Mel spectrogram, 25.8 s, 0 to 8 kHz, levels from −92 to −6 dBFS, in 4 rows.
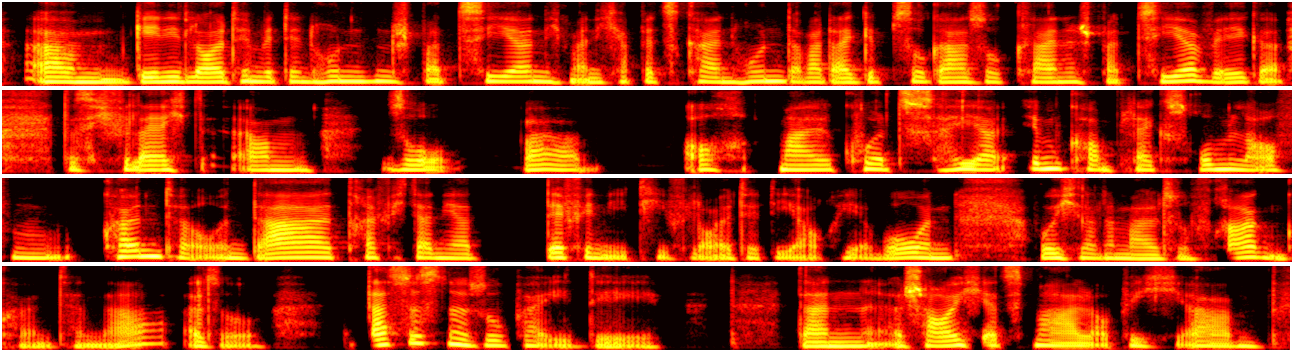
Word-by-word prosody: ähm, 160 -2 +4
gehen 165 0 +4
die 170 - +5
Leute 165 +2 +4
mit 170 0 0
den 165 -2 +1
Hunden 180 0 +4
spazieren. 180 +1 0
Ich 155 -5 -3
meine, 150 - -1
ich 150 - -11
habe 175 - -6
jetzt 160 - -4
keinen 160 -4 -1
Hund, 180 +1 +3
aber 160 -2 -2
da 150 - +1
gibt's 155 +2 -4
sogar 160 -2 0
so 155 +1 -4
kleine 160 +1 -2
Spazierwege, 175 -1 0 0.3
dass - - -4
ich - - -6
vielleicht, 165 -3 +1
ähm, 155 -1 0 0.3
so, 170 +1 -1 0.3
äh, 165 -1 +1 0.5
auch 170 -4 -3
mal 170 -1 +2
kurz 185 -5 +1
hier 175 -1 +2
im 200 0 +6
Komplex 165 -1 -4
rumlaufen 175 0 +1 0.2
könnte. 205 -4 +4
Und 160 -2 -3
da 175 +2 +5
treffe 170 -1 -6
ich 160 - -14
dann 170 -3 -1
ja 155 -1 -1 0.4
definitiv 175 -1 -1
Leute, - - -4
die - - -6
auch - - -8
hier - - -7
wohnen, 165 -2 +2 0.4
wo 160 - +2
ich 160 -1 +1
ja 160 - -1
dann 155 0 -1
mal 135 -1 0
so - - -5
fragen 170 +7 0
könnte, - - -8
ne? 235 +3 -3
Also, 160 0 -4 0.5
das 195 +4 +4
ist 255 -1 +1
'ne 215 -3 +6
super 175 0 -2
Idee. 155 -5 -5 0.7
Dann 150 0 +2
schaue 165 +2 +6
ich 185 - -2
jetzt - - -4
mal, 85 -2 +1
ob - - -7
ich, 155 -7 -4
ähm, 105 - -1
165 Hz, 165 wpm, -25 LUFS, 155-180 Hz, 0.7 s, im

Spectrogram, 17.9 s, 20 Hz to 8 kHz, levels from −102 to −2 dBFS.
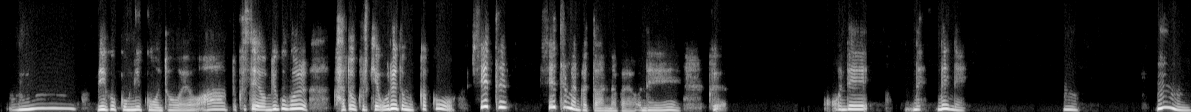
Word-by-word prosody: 음. 295 +7 0 0.3
미국 235 0 +3
국립공원 205 -4 0
더워요. 95 - -6
아 230 +4 -3
또 225 - -14
글쎄요. 230 -1 +1
미국을 270 +4 +4 0.4
가도 225 +4 0
그렇게 225 +1 -3
오래도 255 +3 +5
못 205 -3 0
갔고 265 0 -2 0.2
시애틀 395 -3 +3 0.5
시애틀만 380 - +3
갔다 190 -2 -6
왔나 145 -2 -7
봐요. 130 +4 -13
네. 175 0 -6 0.4
그 - - -6 1.5
어 240 - -8
네. 250 +2 +3 0.6
네. 230 -1 -6
네네. 235 - +1 1.5
음. 220 -3 -4 1.2
음. 280 - +2
230 Hz, 170 characters per minute, -21 LUFS, 195-280 Hz, 1.5 s, 오래도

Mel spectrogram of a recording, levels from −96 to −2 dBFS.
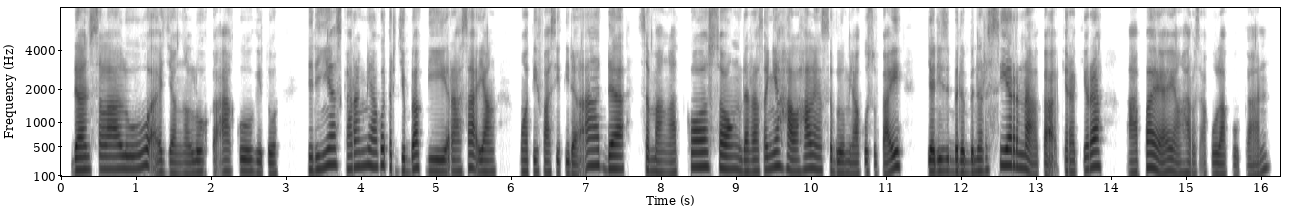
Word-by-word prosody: dan 170 +1 +4
selalu 175 +4 +2
aja 140 -4 -2
ngeluh 130 +2 -2
ke - - -9
aku 150 +1 -1
gitu. 130 -1 -2 0.4
Jadinya 180 +8 +1
sekarang 205 -2 -2
nih 220 -2 +1
aku 230 +2 +1
terjebak 180 +2 0
di 150 -1 0
rasa 150 +5 0
yang 145 0 +1 0.3
motivasi 145 -1 -3
tidak 130 -3 -1
ada, 185 -5 +3 0.2
semangat 140 -4 -2
kosong 190 -5 +3
dan 150 - +3
rasanya 170 +7 0
hal-hal 175 -1 +2
yang 170 - 0
sebelumnya 135 -5 -1
aku 130 +2 -4
sukai 145 +11 +1 0.3
jadi 150 0 +6
z 155 -1 -2
bener-bener 150 +2 +1
sirna, 205 - +3
Kak. - - -1
Kira-kira 170 +8 +1 0.3
apa 140 +8 0
ya 150 +2 +2
yang 130 - -3
harus 135 -1 -6
aku 130 0 -6
lakukan? 120 - -5
155 Hz, 145 wpm, -23 LUFS, 140-180 Hz, 0.4 s, jadi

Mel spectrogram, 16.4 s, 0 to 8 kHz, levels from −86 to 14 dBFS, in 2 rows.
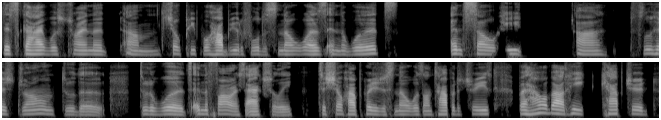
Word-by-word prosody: this 160 -1 +2
guy 150 -1 +6
was 145 -1 -4
trying 145 -1 0
to, 140 -2 -2 0.2
um, 135 -2 -4
show 160 -2 -1
people 145 -1 -6
how 145 0 +7
beautiful 145 0 -7
the 125 - -8
snow 140 +2 0
was 140 -1 0
in - - -3
the 140 - -7
woods, 150 +6 -1 0.7
and 165 -2 +1
so, 150 -3 +2
he, 155 -3 -3 0.7
uh, 140 0 0 0.4
flew 170 0 -7
his 160 -3 -2
drone 155 +1 -4
through 135 0 -8
the 125 -2 -5 0.5
through 150 0 -5
the 145 - -3
woods 140 -2 +1
in 150 - -1
the 150 - -2
forest 150 -4 +1
actually, 120 -1 +2 0.3
to 145 - 0
show 150 0 +7
how 145 0 +6
pretty 145 -1 -2
the 125 - -4
snow 135 +2 -2
was 135 0 -6
on 135 0 -4
top 145 +2 +2
of 150 - -7
the 135 - -11
trees, 155 +2 -2 0.3
but 160 0 +3
how 180 +6 +2
about 170 -5 +6
he 165 -3 -2 0.2
captured, 160 -3 0
145 Hz, 180 wpm, -25 LUFS, 140-155 Hz, 0.7 s, how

